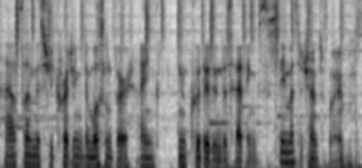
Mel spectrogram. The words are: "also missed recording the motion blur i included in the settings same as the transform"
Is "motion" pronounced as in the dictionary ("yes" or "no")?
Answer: no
